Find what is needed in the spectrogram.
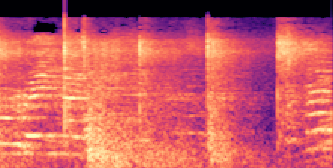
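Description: A couple of thuds from wrestlers grappling in a wrestling ring, about half a second and a second and a half in, over people's voices.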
